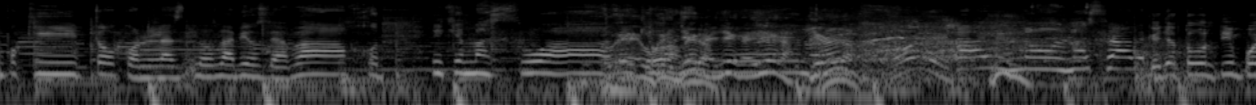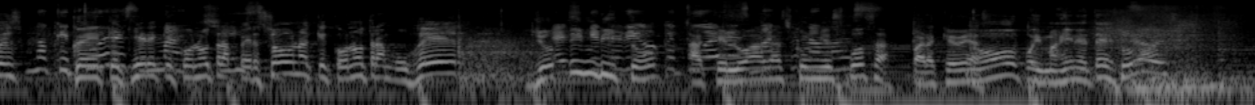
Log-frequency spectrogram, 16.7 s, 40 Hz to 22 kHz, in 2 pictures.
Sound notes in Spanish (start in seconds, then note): 5.1 risas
